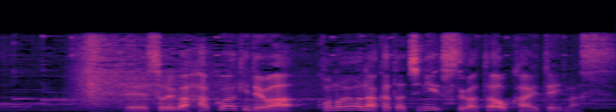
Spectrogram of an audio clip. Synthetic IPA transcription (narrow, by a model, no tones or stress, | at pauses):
eːso̞ɾe̞ɡahakɯ̟βakʲid̪e̞β̞ako̞no̞jo̞ːnakat̪at͡ɕiɲ̟isɨɡat̪ao̞kae̞t̪e̞ima̰sɨ̥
